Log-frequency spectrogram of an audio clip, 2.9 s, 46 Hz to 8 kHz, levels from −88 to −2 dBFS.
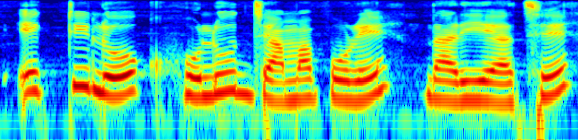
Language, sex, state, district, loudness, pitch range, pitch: Bengali, female, West Bengal, Cooch Behar, -14 LUFS, 205-270 Hz, 235 Hz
